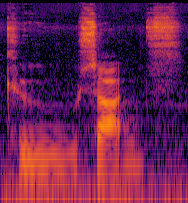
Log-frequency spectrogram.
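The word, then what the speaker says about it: Cu Sidhe: to be able to tame the coup sides. That's the way you pronounce it.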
